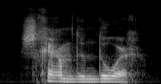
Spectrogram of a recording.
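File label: "schemerden door", Dutch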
